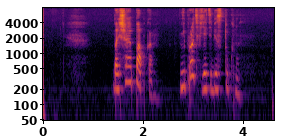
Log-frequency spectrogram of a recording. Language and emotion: Russian, neutral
